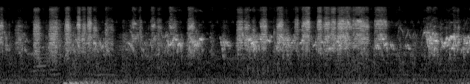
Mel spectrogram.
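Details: Budgerigars eating summer food between May and June, Larkana, Sindh; dense warbling chatter of several birds, overlapping squawks and chirps with short sharp clicks, continuous throughout.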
